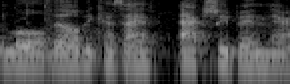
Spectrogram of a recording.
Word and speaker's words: Louisville: Lo and behold, when I was in Louisville, yes, I said Louisville because I've actually been there and that's how they say it there.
